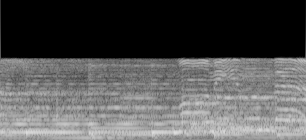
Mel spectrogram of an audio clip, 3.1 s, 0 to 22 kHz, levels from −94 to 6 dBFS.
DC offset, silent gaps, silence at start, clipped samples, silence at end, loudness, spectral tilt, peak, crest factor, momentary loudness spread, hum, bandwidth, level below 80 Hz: 0.8%; none; 0 s; under 0.1%; 0 s; -15 LUFS; -10 dB/octave; -2 dBFS; 12 dB; 4 LU; none; 4 kHz; -34 dBFS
